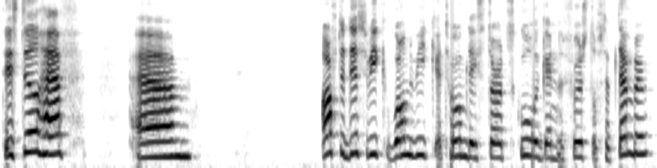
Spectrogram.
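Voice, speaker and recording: A woman's voice: high voice, takes it slowly, long pauses, fairly bright tone. A middle-aged woman with a Dutch accent hosting a casual live chat, reading comments aloud and searching for her English words. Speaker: cross-stitch live stream host.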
